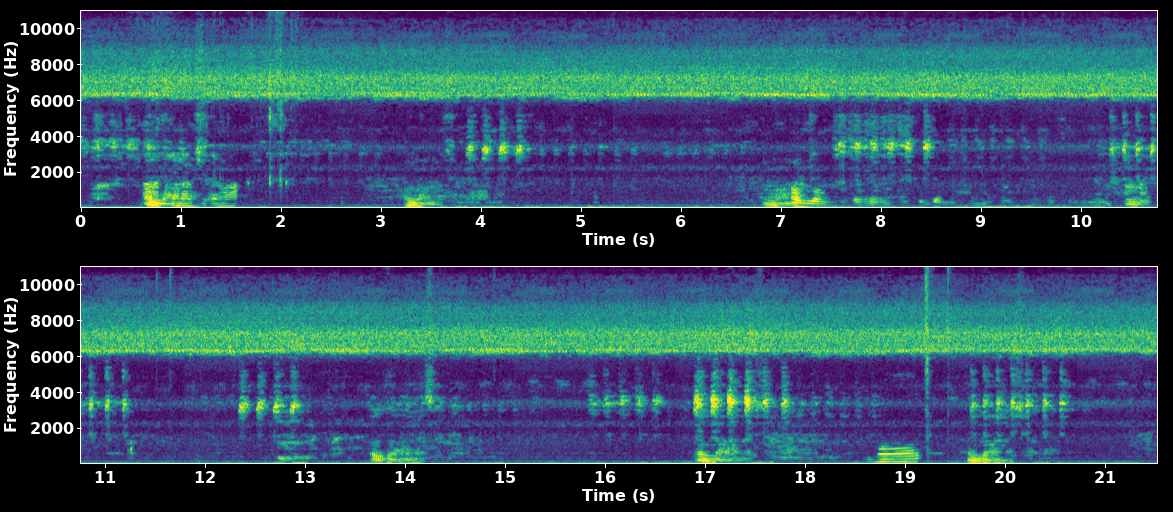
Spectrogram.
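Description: Hands rustle through dry leaves and soil.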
